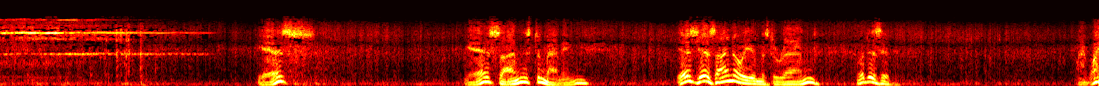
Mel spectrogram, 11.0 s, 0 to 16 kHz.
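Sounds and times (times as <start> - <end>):
telephone ringing with metallic bell: 0.0 - 2.2
speech: 2.6 - 3.2, 4.8 - 6.0, 6.8 - 9.1.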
